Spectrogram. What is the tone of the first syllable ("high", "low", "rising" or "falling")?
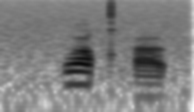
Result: high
